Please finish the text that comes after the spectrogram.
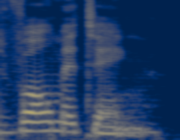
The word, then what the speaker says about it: vomiting: So pronunciationwise the initial syllable here vom that's where you emphasize the sound of the word.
